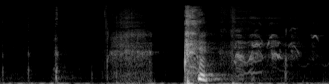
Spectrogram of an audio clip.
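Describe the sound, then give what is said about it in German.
A single sharp cough bursts out loudly, preceded by a softer rasping breath and followed by a brief wheezy trailing sound, with no talking around it. “Husten.”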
